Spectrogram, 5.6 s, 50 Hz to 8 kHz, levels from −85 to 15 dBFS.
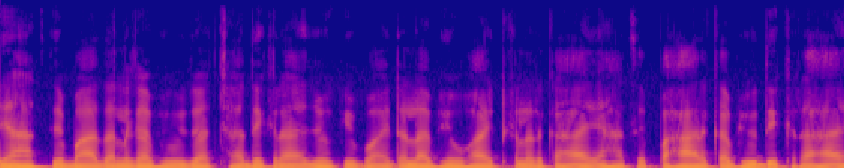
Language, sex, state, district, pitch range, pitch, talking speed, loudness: Hindi, male, Haryana, Charkhi Dadri, 110-115 Hz, 115 Hz, 265 wpm, -16 LUFS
